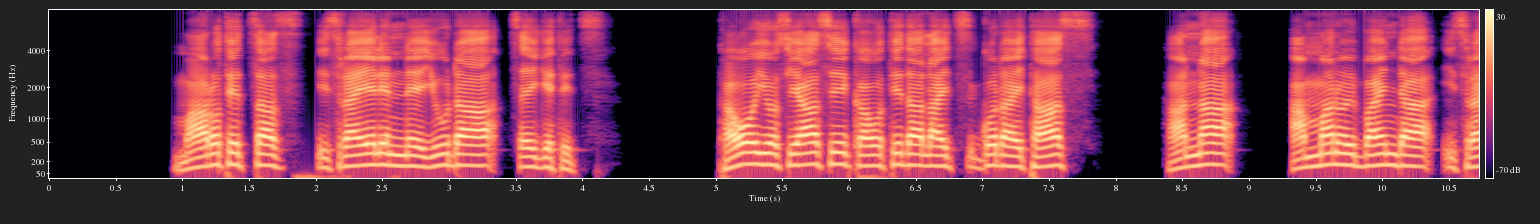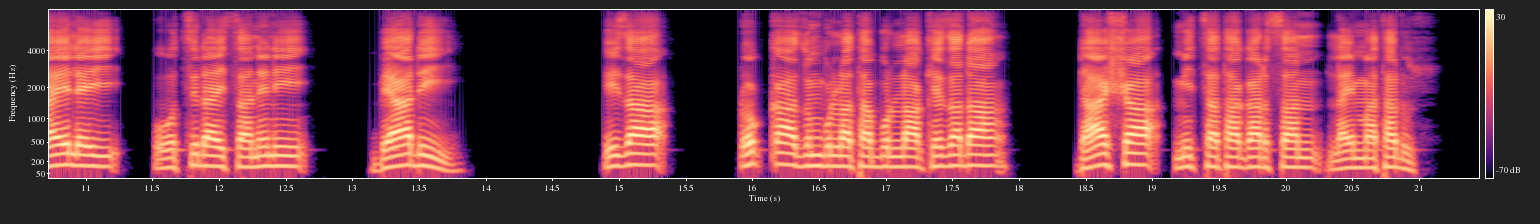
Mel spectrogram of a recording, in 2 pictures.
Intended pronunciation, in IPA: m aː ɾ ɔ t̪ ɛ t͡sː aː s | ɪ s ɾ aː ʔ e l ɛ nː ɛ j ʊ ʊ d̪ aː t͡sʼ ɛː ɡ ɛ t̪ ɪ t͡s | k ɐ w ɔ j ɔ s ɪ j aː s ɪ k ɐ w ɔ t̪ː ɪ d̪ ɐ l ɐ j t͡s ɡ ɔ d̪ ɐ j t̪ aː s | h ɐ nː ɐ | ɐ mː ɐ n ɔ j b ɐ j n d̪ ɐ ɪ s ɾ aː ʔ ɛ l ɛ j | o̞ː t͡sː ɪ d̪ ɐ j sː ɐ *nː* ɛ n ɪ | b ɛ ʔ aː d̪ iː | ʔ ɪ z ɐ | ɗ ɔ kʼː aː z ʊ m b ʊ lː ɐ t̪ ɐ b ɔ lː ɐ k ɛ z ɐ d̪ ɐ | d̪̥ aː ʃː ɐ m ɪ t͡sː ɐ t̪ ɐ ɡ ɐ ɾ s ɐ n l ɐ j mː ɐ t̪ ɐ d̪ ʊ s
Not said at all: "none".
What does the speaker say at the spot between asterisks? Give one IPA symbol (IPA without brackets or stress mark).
n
